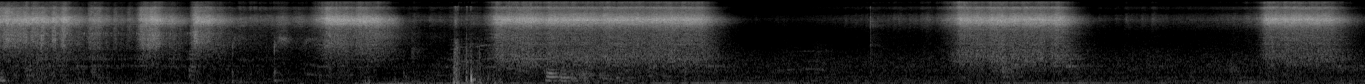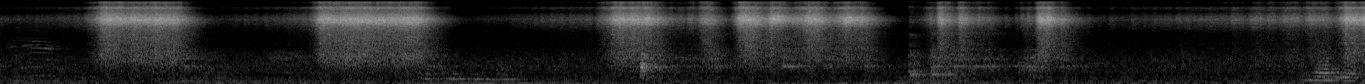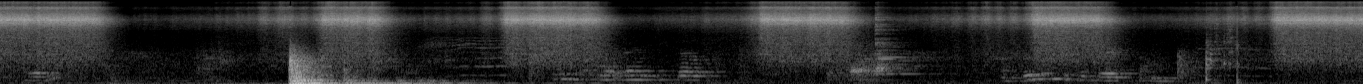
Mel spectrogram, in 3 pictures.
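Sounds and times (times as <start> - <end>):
steam hissing from a pot: 0.0 - 40.9.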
